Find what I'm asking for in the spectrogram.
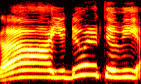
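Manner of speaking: high, drawn-out mock wail; acted feeling it. Feeling the lie do it to you, high mock wail. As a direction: play the hurt up high and slow. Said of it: "you might be feeling it".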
